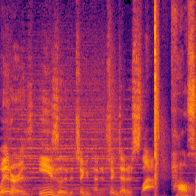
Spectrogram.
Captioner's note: hand slaps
